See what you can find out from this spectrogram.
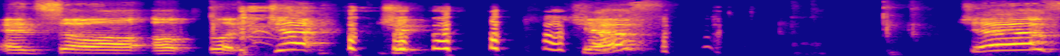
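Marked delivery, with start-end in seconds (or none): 1.4-5.3 screaming, much higher, slower. Player's character calling to a companion to get his attention, screaming a name.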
